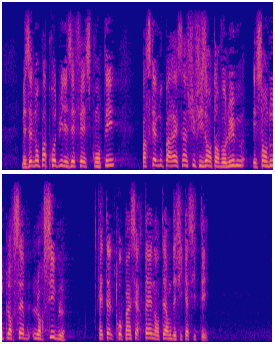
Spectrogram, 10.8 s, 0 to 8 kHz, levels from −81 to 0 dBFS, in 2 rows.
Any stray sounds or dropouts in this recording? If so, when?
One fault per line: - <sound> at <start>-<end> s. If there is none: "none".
none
